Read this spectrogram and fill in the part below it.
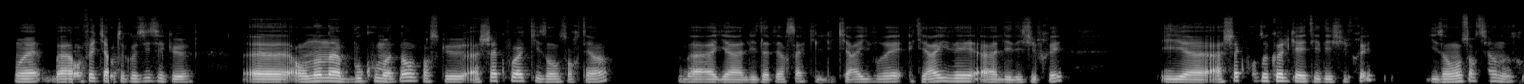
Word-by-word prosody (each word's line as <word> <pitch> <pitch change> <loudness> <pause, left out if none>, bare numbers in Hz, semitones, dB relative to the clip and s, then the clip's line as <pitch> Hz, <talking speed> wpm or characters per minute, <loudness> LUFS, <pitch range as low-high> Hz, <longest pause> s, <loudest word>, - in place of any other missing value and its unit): Ouais, 135 0 +3
bah, 125 +1 +2
en - - 0
fait, 160 +4 +1
il 155 - -13
y - - +7
a - - +4
un - - -5
truc 140 -1 -8
aussi 140 +3 -4
c'est 145 -3 -6
que, 125 0 -1 0.6
heu, 120 -1 +6
on 130 +1 +3
en 150 +1 +5
a 145 -2 +8
beaucoup 140 +5 -5
maintenant 145 +4 +2
parce 140 -4 -7
qu'à 125 -1 0
chaque 165 +6 -1
fois 165 -1 +4
qu'ils 140 -5 -6
en 125 0 0
sortaient 125 +1 -8
un, 125 - 0 0.7
bah, 120 -1 +1
il 115 - -2
y 120 - +1
a 110 -1 +2
les 115 +1 -4
adversaires 120 +4 -4
qui 125 -3 -14
l - - -13
qui - - -6
arriveraient 125 +3 -2
qui 130 - -4
arrivaient 145 +2 +2
à 120 - +1
les 110 0 -2
déchiffrer. 115 +9 -4 1.0
Et 125 -1 +2
heu, 110 -1 +4
à - - +1
chaque 175 +7 -2
protocole 165 0 +1
qui 160 - 0
a - - +7
été 135 -1 0
déchiffré, 125 +1 -5 0.5
ils 120 0 -5
en 120 - +3
ont 140 - +3
sorti 160 +3 -6
un 155 -4 -3
autre 125 - -7
130 Hz, 220 wpm, -22 LUFS, 120-145 Hz, 1.0 s, a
